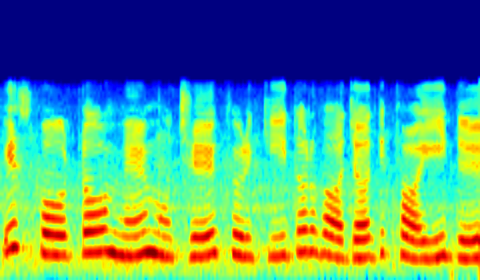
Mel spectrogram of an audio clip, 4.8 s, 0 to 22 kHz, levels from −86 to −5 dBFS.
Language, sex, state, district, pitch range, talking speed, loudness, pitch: Hindi, male, Madhya Pradesh, Katni, 250-290 Hz, 100 wpm, -14 LUFS, 265 Hz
